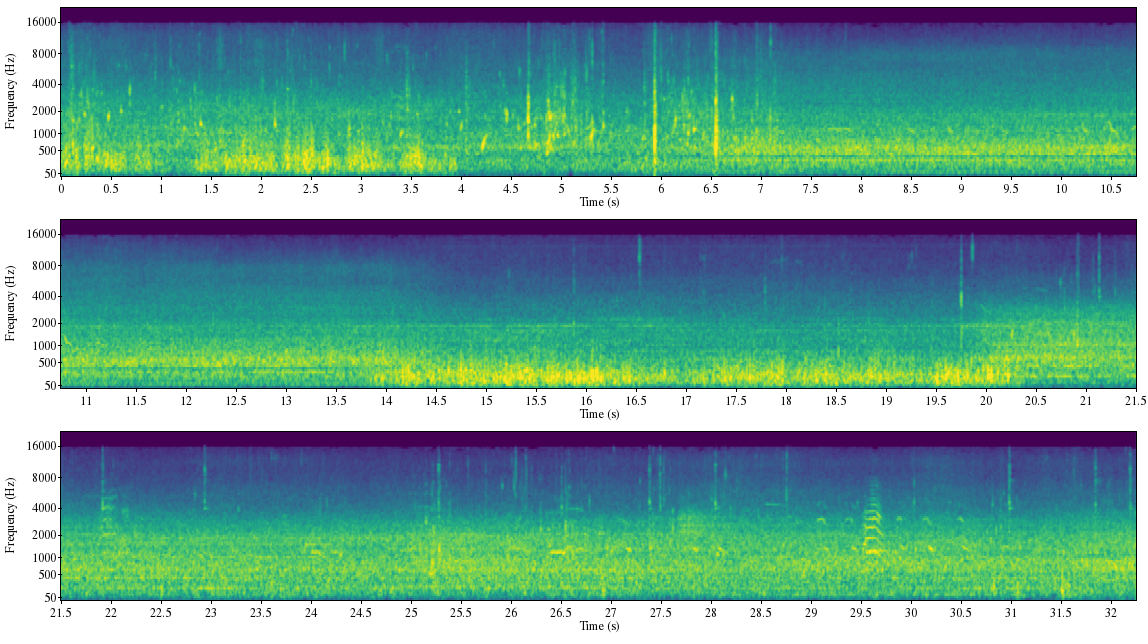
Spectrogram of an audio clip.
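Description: Wind on the microphone and choppy water lapping at the bank, with a few sharp knocks about five seconds in and a low steady hum for several seconds in the middle.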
